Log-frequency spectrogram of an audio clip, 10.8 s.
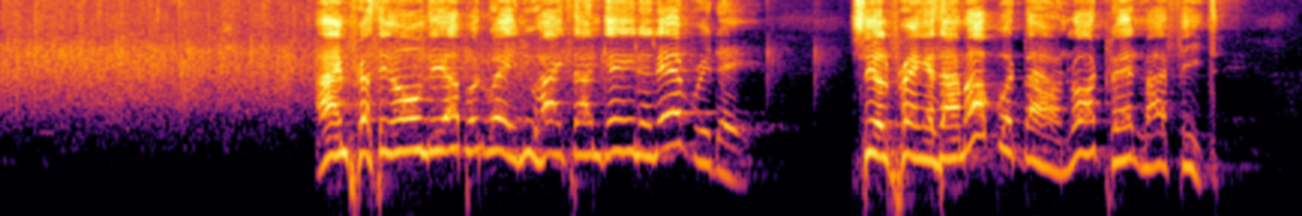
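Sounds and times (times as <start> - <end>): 
audience clapping: 0.0 - 7.1
speech: 2.6 - 6.3, 7.1 - 10.2.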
